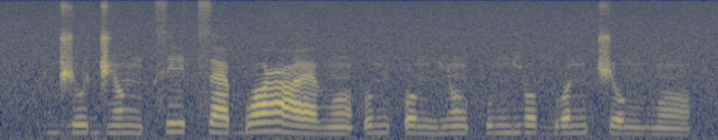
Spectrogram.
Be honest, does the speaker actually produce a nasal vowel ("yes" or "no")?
yes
